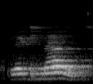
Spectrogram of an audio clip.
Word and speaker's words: regnant: Regnante. No, GN si pronuncia Come NH, esatto.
